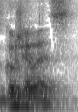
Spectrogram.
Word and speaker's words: Zgorzelec: And we say it's Zgorzelec. – Zgorzelec? – Yes, it's difficult to pronounce.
